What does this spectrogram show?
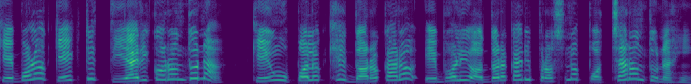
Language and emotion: Odia, angry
